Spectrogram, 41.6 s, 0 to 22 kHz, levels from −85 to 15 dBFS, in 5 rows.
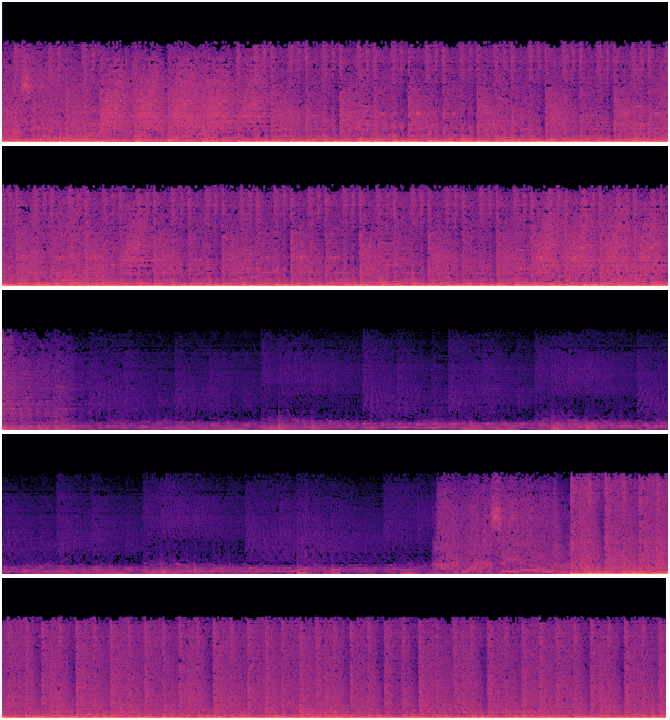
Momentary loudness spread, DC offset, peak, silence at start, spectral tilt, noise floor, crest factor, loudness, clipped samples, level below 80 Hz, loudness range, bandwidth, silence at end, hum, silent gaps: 21 LU; under 0.1%; -2 dBFS; 0 s; -4.5 dB/octave; -39 dBFS; 14 dB; -16 LUFS; under 0.1%; -20 dBFS; 19 LU; 16.5 kHz; 0 s; none; none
